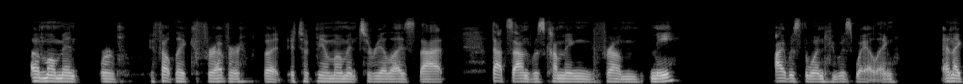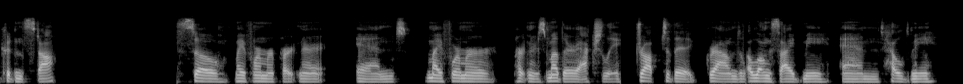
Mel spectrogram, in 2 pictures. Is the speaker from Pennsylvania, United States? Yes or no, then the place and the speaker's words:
yes; Pittsburgh, Pennsylvania, United States; Growing up in Pittsburgh, especially like as a Jewish person growing up in Squirrel Hill, I realized how lucky I was to be able to grow up in a somewhat like secure environment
